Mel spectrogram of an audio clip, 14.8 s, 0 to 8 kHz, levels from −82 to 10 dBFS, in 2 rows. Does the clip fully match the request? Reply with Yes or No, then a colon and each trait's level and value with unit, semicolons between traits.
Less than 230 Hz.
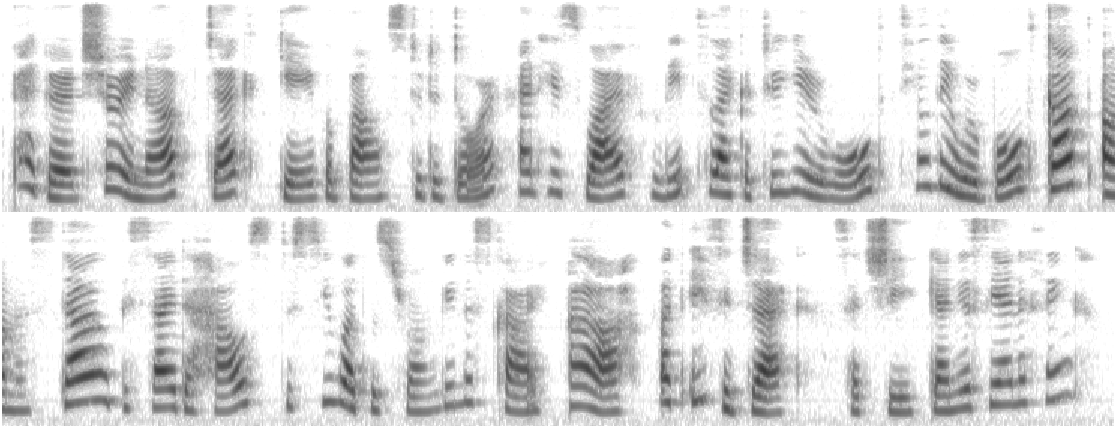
No: very high, 265 Hz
